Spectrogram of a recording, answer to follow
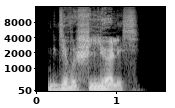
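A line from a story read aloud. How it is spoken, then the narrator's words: Furious, through gritted teeth. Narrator (Russian): процедил сквозь зубы, в ярости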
